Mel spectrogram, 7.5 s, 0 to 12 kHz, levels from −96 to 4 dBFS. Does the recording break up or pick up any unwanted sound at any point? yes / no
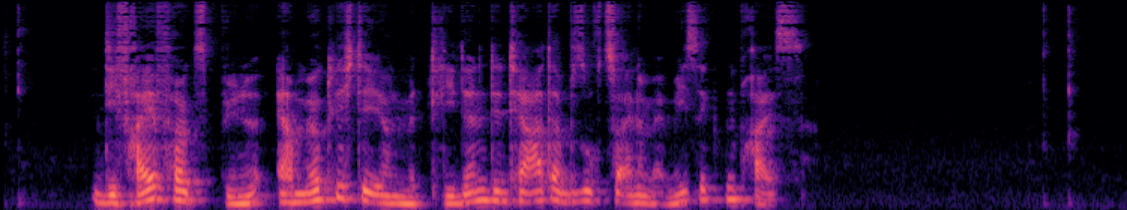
no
